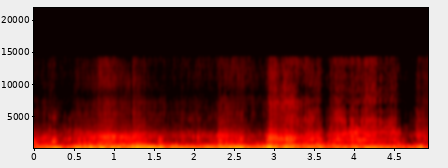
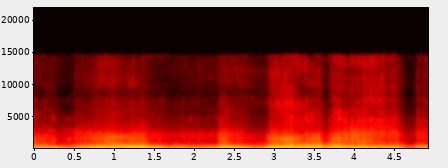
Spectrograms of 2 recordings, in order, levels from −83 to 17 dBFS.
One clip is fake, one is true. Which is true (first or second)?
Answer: second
